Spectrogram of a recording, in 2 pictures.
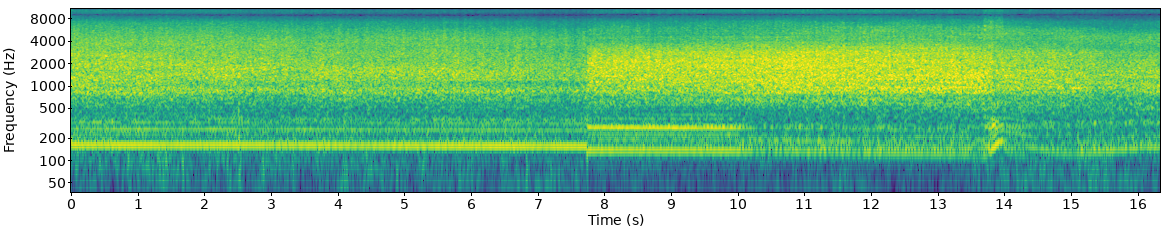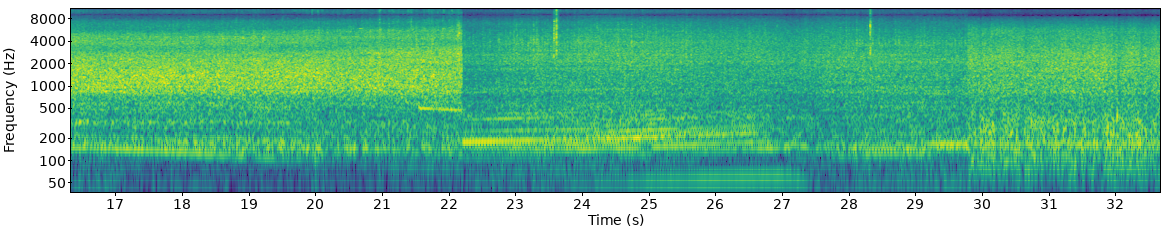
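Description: Cars driving at highway speed: a steady engine drone under wind and road noise. The sound changes abruptly about eight and about twenty-two seconds in.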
